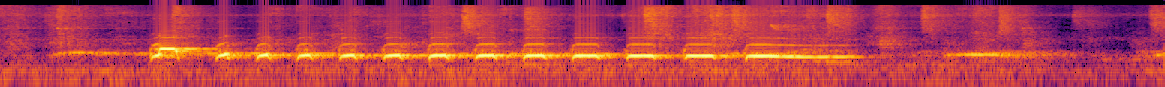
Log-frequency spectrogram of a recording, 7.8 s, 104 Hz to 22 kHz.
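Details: Bangkok zebra dove, captive national champion contest bird bred in Cirebon, Indonesia, hatched 25 December 2021, delivers a steady string of about a dozen bright, bubbling coo notes in quick succession, then a drawn-out softer coo.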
